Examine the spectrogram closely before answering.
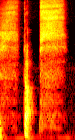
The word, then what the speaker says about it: stops: Remember to pronounce the S. She stops.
